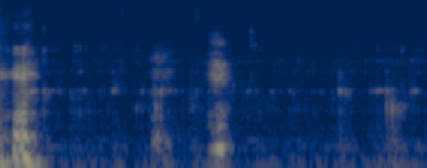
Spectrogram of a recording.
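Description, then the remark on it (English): A little more water being poured into a coffee maker, coming in a few short, uneven splashy glugs, fairly quiet, with pauses between the bursts. “So adding a little more water to it now.”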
